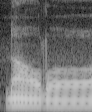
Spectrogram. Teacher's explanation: cara bacanya itu dipanjangkan dua ketukan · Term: mad thobi'i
